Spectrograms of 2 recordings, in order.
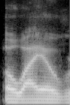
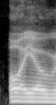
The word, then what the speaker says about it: OYO: The first one is, and correct me if I'm pronouncing any of these names wrong, Ritesh Agarwal of OYO Rooms, right? – Yep. – So yep, OYO Rooms. Yep. – OYO Rooms. Mm-hmm.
